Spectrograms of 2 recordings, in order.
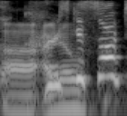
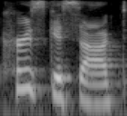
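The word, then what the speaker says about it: Kurzgesagt: Oh well, I'm not 100% sure, but Kurskasakt is how an American, pronounce it.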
